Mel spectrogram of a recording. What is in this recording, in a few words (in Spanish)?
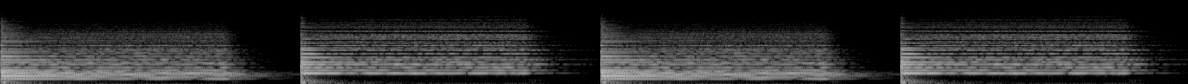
acorde novena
